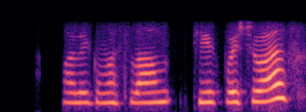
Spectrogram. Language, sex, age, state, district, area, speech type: Kashmiri, female, 18-30, Jammu and Kashmir, Kulgam, rural, conversation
